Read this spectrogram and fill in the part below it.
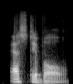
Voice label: "estival", American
